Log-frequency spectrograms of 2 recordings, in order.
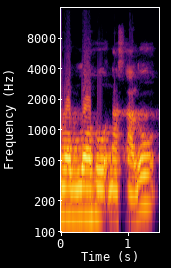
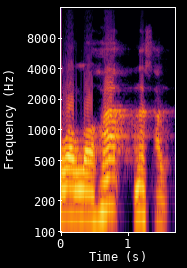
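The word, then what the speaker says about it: والله نسأل: Dan hanya kepada Allah kami mohon bacanya bukan wallahu nasalu, tapi wallah nasalu.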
